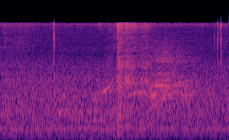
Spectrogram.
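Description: Steady road traffic noise from a busy city street, with a low constant hum underneath and a brief sharper noise a little after a second in.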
